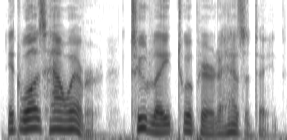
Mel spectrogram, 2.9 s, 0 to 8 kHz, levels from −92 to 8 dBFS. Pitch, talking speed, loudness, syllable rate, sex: 115 Hz, 190 wpm, -17 LUFS, 6.2 syllables/s, male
